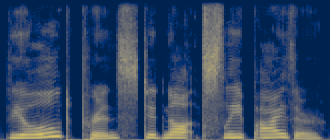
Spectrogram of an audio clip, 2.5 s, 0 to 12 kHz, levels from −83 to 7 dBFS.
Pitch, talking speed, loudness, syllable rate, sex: 245 Hz, 170 wpm, -15 LUFS, 3.9 syllables/s, female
